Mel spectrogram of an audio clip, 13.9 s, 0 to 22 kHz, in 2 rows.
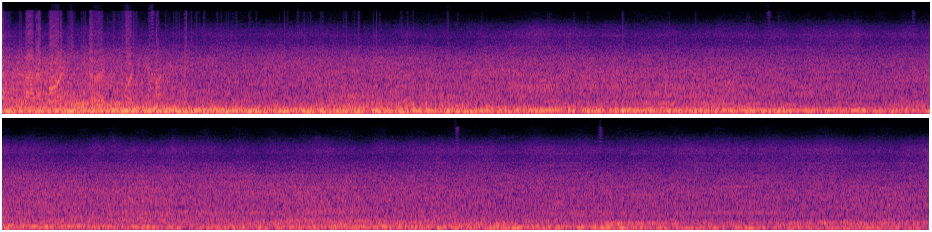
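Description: Jet airliner taking off from runway 24 left at Los Angeles International Airport, a loud, broad engine roar that slowly fades as the aircraft moves away, with radio chatter over it.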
